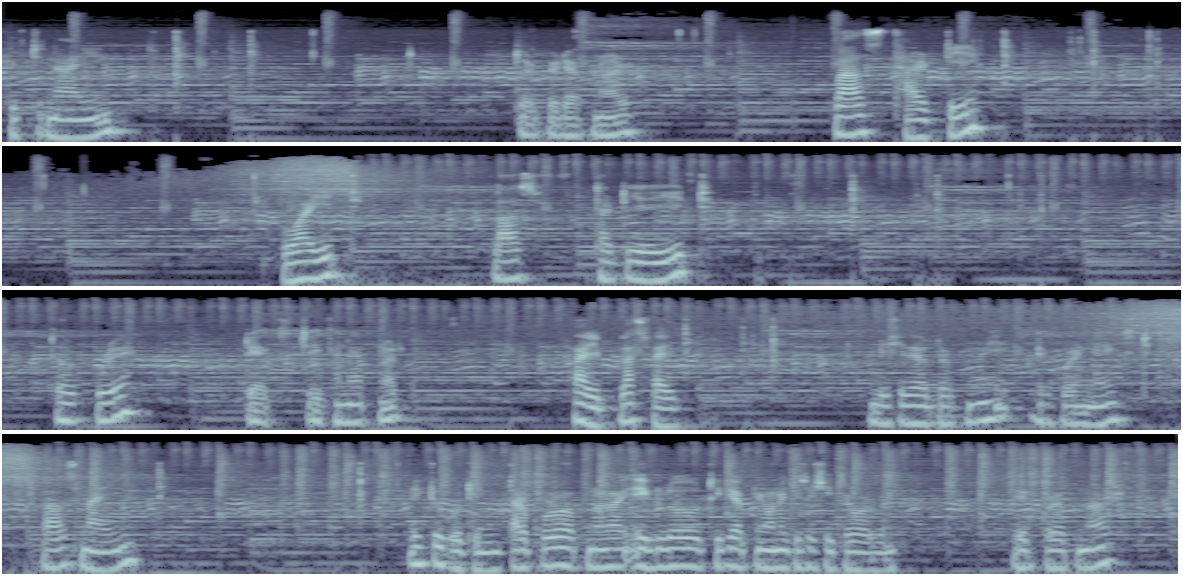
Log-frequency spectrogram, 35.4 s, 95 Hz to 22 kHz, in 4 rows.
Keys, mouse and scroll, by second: 24.7 typing, 27.4 typing, 31.8-32.3 scroll down 1, 32.3 typing.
